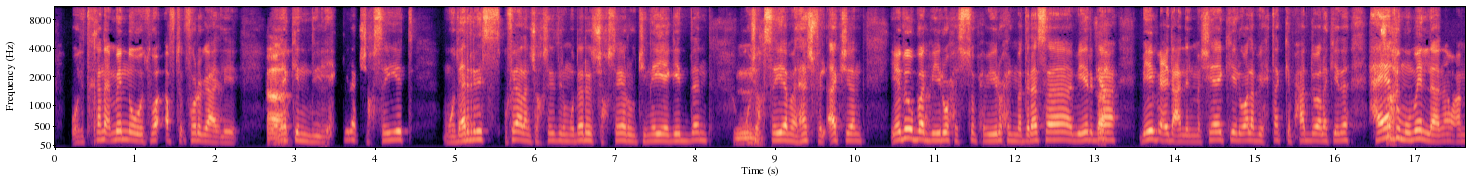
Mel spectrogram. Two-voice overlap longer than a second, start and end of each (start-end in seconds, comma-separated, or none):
none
